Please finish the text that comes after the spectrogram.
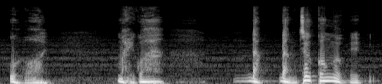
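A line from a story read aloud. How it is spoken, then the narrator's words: Relieved muttering. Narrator (Vietnamese): anh Kiên thở phào, nhẹ nhõm lẩm bẩm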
